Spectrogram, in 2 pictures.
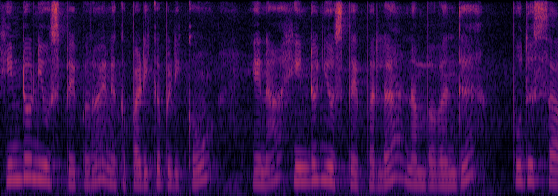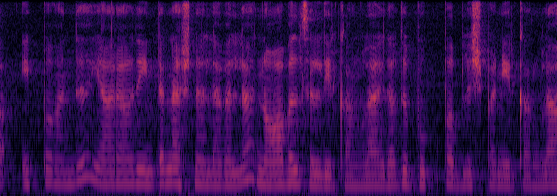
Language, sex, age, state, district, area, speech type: Tamil, female, 30-45, Tamil Nadu, Salem, urban, spontaneous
